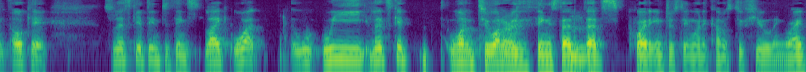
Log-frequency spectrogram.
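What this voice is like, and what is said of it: Swedish accent. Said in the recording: “I have a pretty bad accent. So I'm from Sweden.”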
